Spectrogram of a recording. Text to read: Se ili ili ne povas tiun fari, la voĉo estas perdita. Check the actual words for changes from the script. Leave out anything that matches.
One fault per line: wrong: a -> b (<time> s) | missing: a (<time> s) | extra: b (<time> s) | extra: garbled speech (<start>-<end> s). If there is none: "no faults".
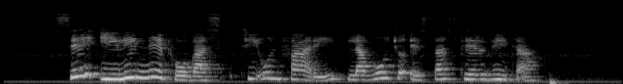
missing: ili (1.3 s)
